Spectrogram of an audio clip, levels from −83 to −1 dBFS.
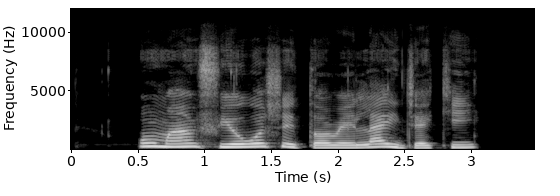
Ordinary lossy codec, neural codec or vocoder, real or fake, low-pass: none; none; real; 10.8 kHz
